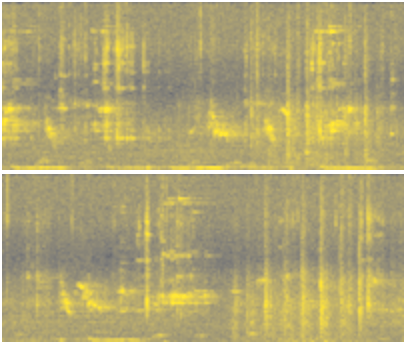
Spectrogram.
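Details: Rare pigeons of Australia give a series of low, wavering coos, roughly one per second. Each coo swells and dips, with soft chirps and rustling behind.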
